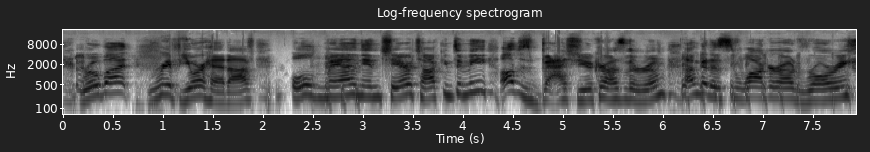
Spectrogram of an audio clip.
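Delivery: shrill, very high, angry, brutish lumbering-monster voice. Mocking an alien in a movie who just bashes things: imitating an angry lumbering monster.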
